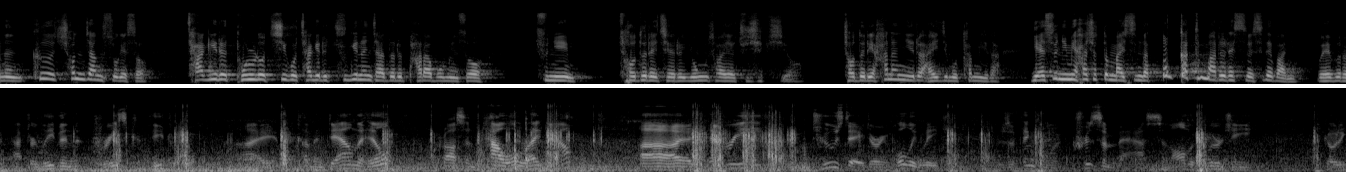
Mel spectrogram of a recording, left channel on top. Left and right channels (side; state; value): both; different; correlation 0.00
